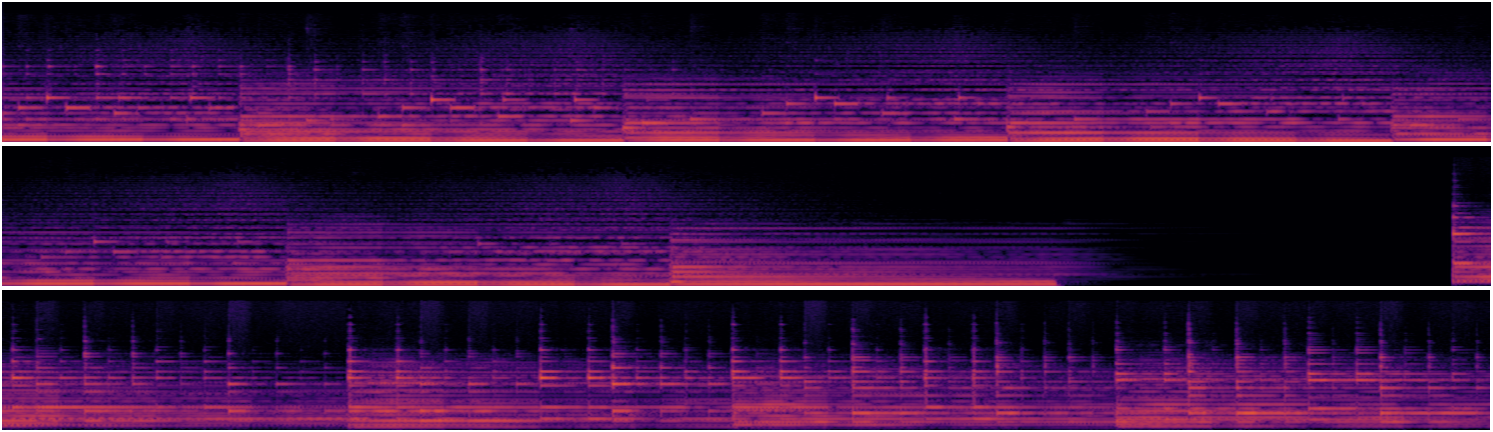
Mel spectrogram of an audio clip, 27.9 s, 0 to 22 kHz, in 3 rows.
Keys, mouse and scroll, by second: 3.8 click, 5.3-9.5 drag, 13.9 click, 16.7-19.5 drag.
